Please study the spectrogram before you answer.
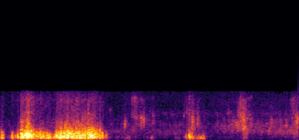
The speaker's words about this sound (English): So I'll walk back through the barn. You can hear the sounds of the farm.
